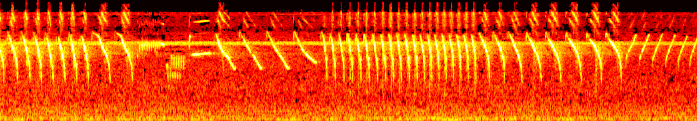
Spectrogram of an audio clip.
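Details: Canary song for training: rapid repeated downward-sweeping notes, a short mixed phrase, then a long fast series of descending strokes that slows toward the end, very high and bright.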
